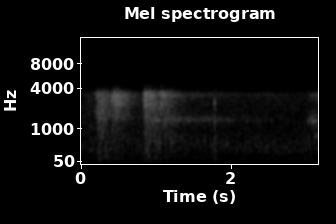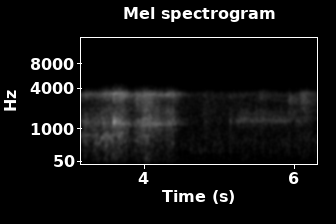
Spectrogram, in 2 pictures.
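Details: Chronic snoring, possible tonsillar hypertrophy queried by uploader: irregular snorting, raspy breaths through thin, muffled sound; recurring snoring during sleep.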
